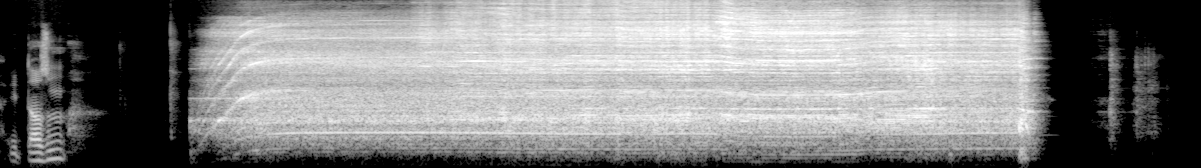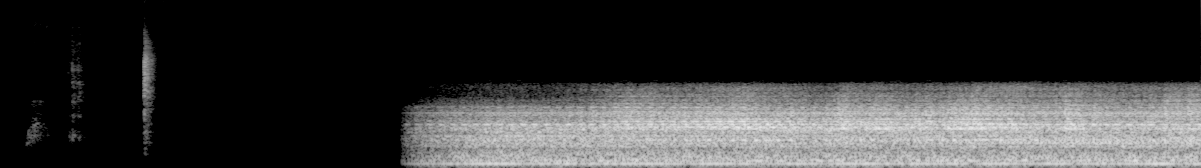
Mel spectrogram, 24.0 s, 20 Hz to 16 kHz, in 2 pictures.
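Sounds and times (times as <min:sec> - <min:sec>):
mitre saw cutting wood: 0:01.9 - 0:10.4.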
